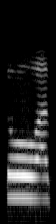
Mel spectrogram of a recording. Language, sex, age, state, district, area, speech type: Hindi, female, 18-30, Uttar Pradesh, Bhadohi, urban, conversation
